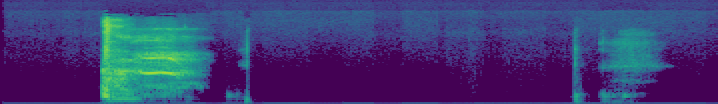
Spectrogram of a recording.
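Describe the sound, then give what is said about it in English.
A single loud cough bursts out near the start, followed by a couple of faint clicks and a soft throat sound, with silence in between and no talking. “Hopefully I hit the cough button in time there.”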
